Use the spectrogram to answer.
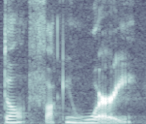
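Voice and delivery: usual speaking voice

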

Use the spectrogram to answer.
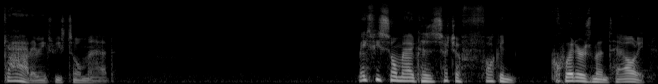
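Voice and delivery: usual speaking voice

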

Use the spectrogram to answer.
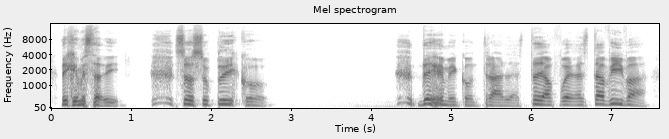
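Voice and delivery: loud, drawn-out begging, rising in pitch; desperate pleading. Acted. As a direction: beg frantically, stretching the words. Suspect begs to be let out.

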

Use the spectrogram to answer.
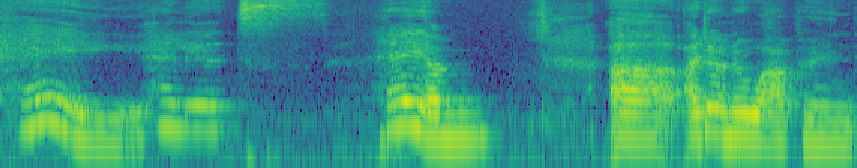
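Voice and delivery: drawn-out, hesitant hey, lightly acted; awkward greeting. Heroine greeting her ex after ten years, awkward. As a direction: imitate someone caught off guard, stalling with ums. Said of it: "making an awkward wave".

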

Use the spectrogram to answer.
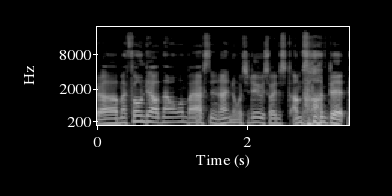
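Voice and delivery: high, nervous retelling voice; sheepish younger self. Retold or imitated. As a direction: squeak it out like a caught kid. Himself answering mom, sheepish.

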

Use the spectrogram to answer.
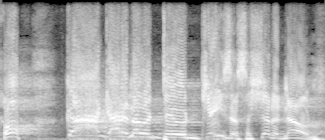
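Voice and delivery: camp it up, shocked to find another dude; high mock squeal of dismay. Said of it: "You're like".

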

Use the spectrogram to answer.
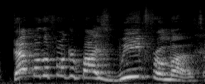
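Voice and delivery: very high, very loud shout; imitating Chucky's shocked reveal. Friend realizing the teacher's their customer, loud high shout. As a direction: blurt it out in shocked delight.

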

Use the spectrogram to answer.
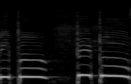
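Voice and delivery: very high beeping phone noise; imitated phone beep. His phone dying at the counter, high imitated beeping.

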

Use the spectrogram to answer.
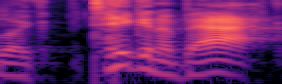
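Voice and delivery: ordinary talk, nothing marked

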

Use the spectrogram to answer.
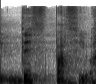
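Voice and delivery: despacio with TH for both S and C; overdone TH. Shown as a demonstration. Teacher mimics students who overreact, despacio lisped on both consonants. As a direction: say "dethpathio" for despacio. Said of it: "they pronounce it with T, T H".

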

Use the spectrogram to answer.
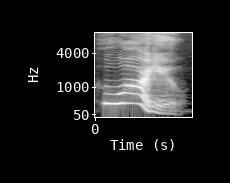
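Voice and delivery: very high scarecrow question; curious scarecrow. Acted. Scarecrow asks the girl who freed him, curious. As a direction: pitch it far up, inquisitive.

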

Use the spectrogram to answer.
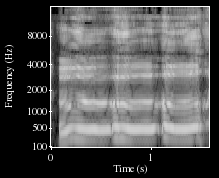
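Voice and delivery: imitating someone lost for words; awkward drawn-out oohs, mimicked; at a loss. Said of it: "Like, he didn't know what to say".

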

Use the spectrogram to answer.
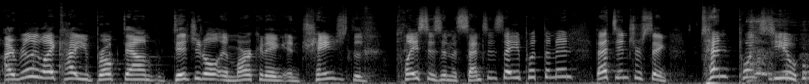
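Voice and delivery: high, sing-song fake-praising teacher; mocking professor handing out points; mock teacher praise. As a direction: gush like an over-impressed teacher. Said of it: "And she'd be like".

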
